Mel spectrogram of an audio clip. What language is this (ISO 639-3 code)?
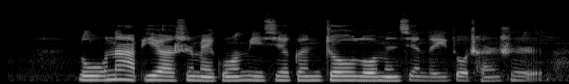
zho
